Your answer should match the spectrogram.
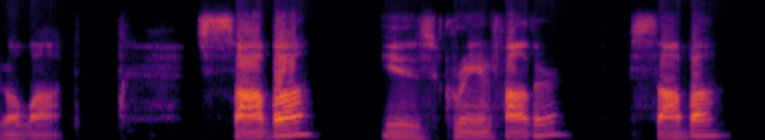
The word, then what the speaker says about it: Saba: Saba, Saba, rhymes with Abba, which is father.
